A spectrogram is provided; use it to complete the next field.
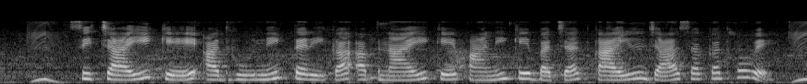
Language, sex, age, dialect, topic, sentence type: Bhojpuri, female, 18-24, Western, agriculture, statement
